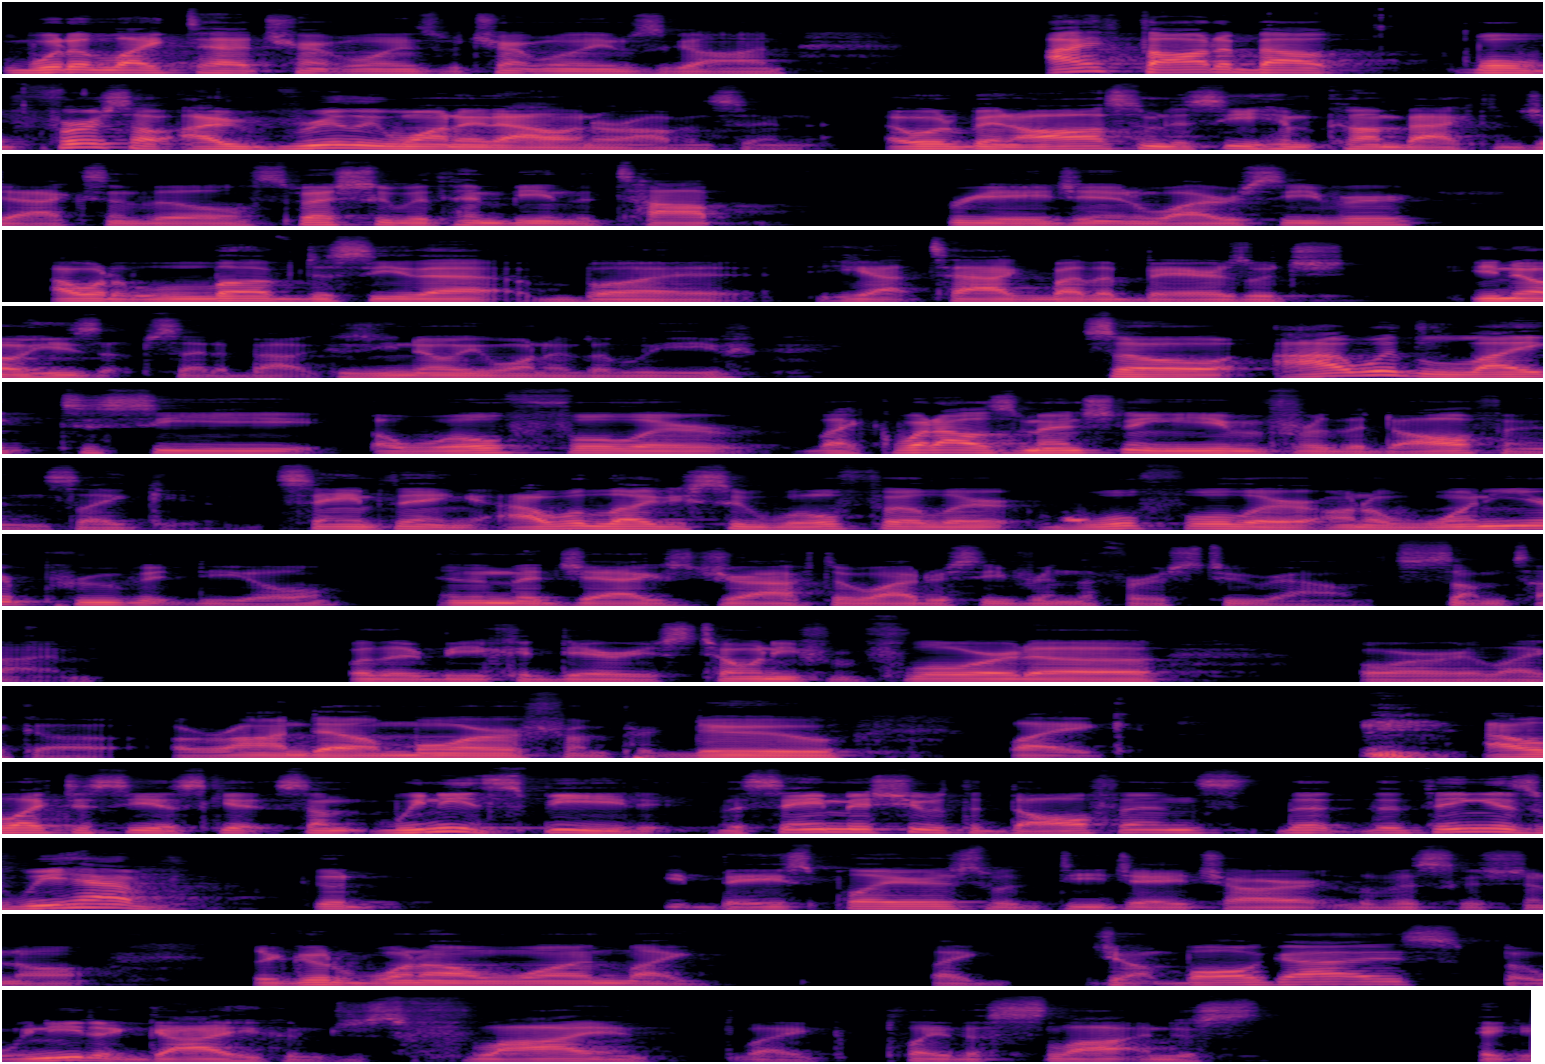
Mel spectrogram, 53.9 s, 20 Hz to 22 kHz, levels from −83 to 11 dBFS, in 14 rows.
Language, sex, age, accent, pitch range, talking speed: English, male, 20-39, American, 95-115 Hz, 215 wpm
